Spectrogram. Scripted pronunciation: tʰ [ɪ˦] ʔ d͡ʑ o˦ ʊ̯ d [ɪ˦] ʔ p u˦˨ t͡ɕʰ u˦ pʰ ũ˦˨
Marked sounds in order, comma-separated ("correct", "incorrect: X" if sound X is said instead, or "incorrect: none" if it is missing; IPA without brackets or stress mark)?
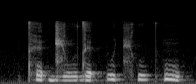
incorrect: ɛ˦, incorrect: ɛ˦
